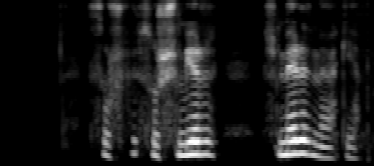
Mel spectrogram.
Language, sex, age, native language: Icelandic, male, 10, Icelandic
